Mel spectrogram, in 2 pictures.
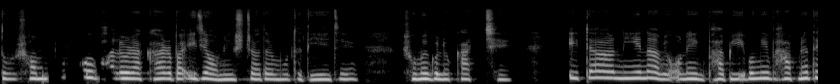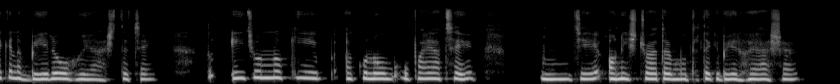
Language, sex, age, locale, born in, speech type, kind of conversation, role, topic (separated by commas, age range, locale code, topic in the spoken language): Bengali, female, 35-39, bn-BD, Bangladesh, conversation, advice, user, অনিশ্চয়তার সময় আমি কীভাবে সম্পর্ক ও যোগাযোগ বজায় রাখতে পারি?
